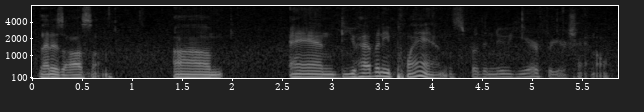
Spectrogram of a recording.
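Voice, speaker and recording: A man's voice: mid-range voice, steady tone, moderate pace, vocal fry, dark tone, slight background noise. A man hosting a live stream, chatting enthusiastically with a guest and passing on questions from chat. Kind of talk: casual interview chat.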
